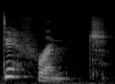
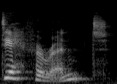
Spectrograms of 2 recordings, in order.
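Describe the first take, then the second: First: A sound or syllable is dropped. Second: Every syllable is pronounced in full. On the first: "you can say" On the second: "Instead of saying"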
